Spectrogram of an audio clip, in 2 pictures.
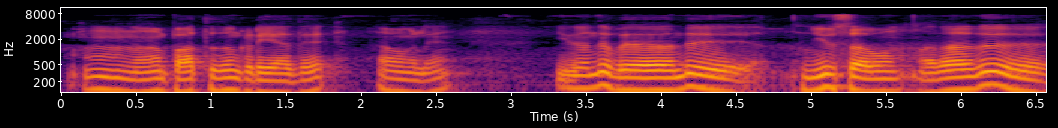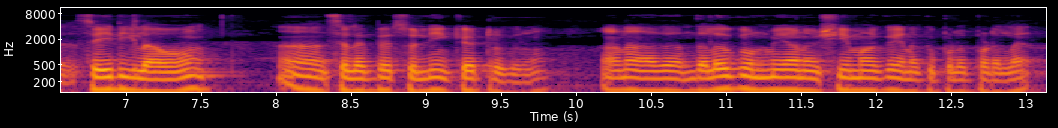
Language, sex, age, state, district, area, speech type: Tamil, male, 60+, Tamil Nadu, Krishnagiri, rural, spontaneous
